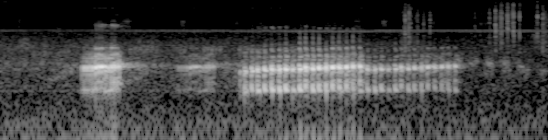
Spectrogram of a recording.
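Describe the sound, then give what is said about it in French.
A midwife toad, the species in which the male carries the eggs, calls with clear, high, whistle-like notes: a short beep, a fainter one, then a longer slightly pulsing tone, with no voices. “Et il y avait aussi ce côté de Lalita Coucheur, euh, ce côté un peu sympa de. Bah, c'est le mâle qui porte les œufs.”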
